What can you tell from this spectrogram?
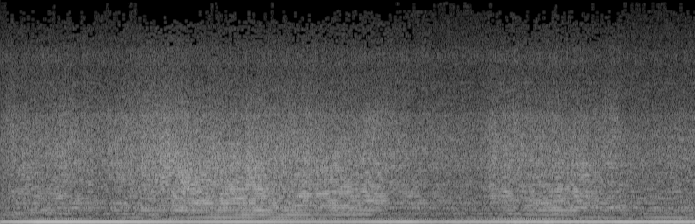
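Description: Small radio-controlled helicopter hovering, its rotor and motor giving a steady buzzing hum over a whirring hiss, the level swelling slightly as it holds position.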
